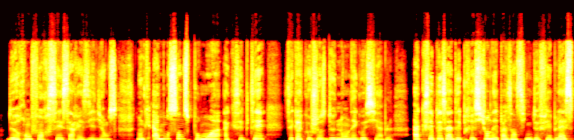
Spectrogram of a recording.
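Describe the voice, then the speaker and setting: A woman's voice: mid-range voice, darkish tone. A woman from Normandy, talking informally as a podcast host and therapist, explaining things conversationally and addressing the listener directly. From Normandy, France. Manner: conversational, explanatory, punctuated with rhetorical questions.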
